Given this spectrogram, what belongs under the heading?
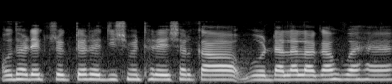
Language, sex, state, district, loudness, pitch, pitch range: Hindi, female, Bihar, West Champaran, -13 LUFS, 225 Hz, 220-230 Hz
